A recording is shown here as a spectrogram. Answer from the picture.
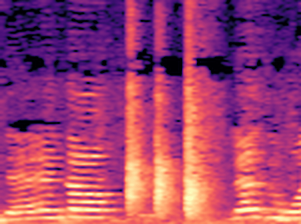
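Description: Three or four sharp hand claps about a second in, over children's voices singing.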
